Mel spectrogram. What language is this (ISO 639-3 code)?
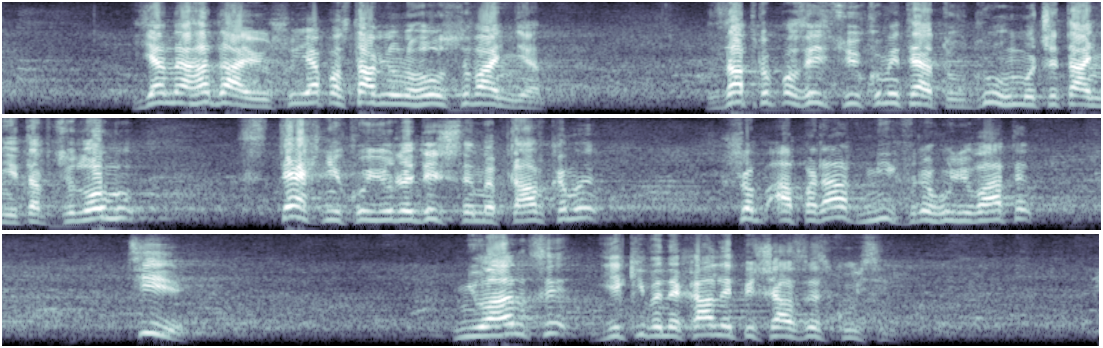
ukr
